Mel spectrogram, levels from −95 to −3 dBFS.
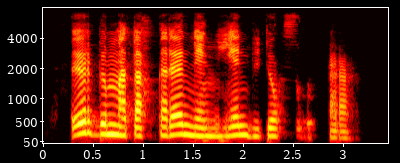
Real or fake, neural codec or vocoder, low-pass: fake; codec, 44.1 kHz, 1.7 kbps, Pupu-Codec; 7.2 kHz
